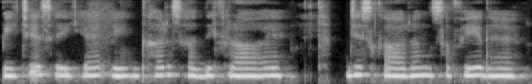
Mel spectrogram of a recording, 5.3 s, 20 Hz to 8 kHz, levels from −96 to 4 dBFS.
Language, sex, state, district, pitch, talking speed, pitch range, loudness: Hindi, female, Uttar Pradesh, Shamli, 230 Hz, 145 wpm, 225-240 Hz, -16 LUFS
